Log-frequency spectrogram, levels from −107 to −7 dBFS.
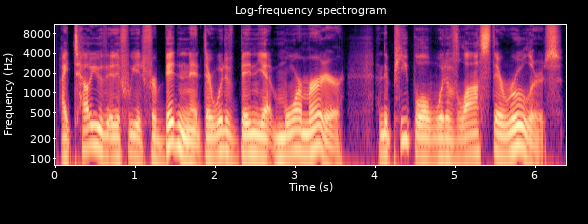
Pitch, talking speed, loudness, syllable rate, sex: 110 Hz, 225 wpm, -17 LUFS, 5.1 syllables/s, male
